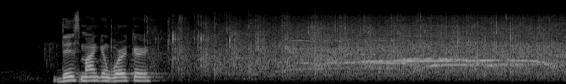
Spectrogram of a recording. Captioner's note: applause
